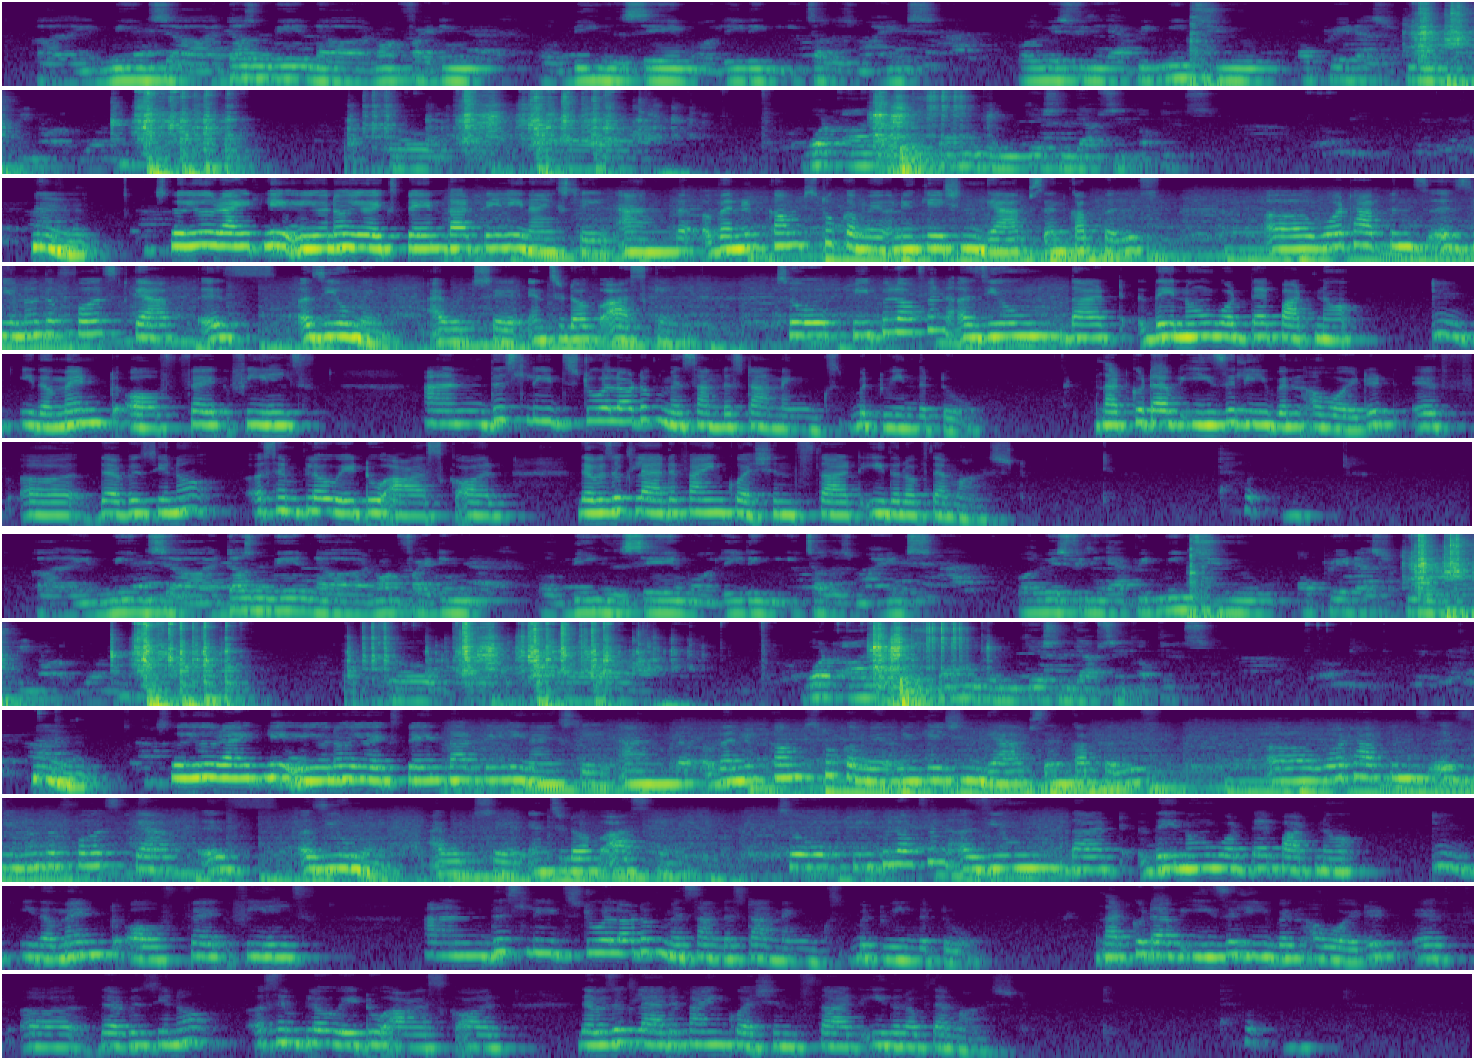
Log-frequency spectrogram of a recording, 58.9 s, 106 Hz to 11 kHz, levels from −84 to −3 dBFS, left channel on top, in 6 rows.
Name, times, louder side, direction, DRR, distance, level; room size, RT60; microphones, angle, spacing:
voice 1, 0.2-11.4 12.3-14.2 15.0-18.3 18.6-18.9 19.2-19.9 20.6-20.8, left 1 dB, 45° right, 0.6 m, -37 dB
sound 1, 7.9-8.1 9.3-10.0 10.5-11.4 12.1-14.5 14.9-15.0 15.6-16.4, right 4 dB, 85° right, 0.6 m, -25 dB
voice 2, 19.8-20.2 20.6-27.3 28.0-31.0 31.4-34.1 34.6-38.4 39.0-41.2 42.1-45.8 46.5-48.9 49.2-52.4 52.9-55.8 57.3-57.8, left 3 dB, 45° left, 0.5 m, -28 dB
sound 2, 22.5-36.6, right 1 dB, ahead, 0.5 m, -39 dB
sound 3, 24.6-29.9, equal, 90° left, 1.0 m, -33 dB
4.0 x 2.2 x 3.2 m
head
